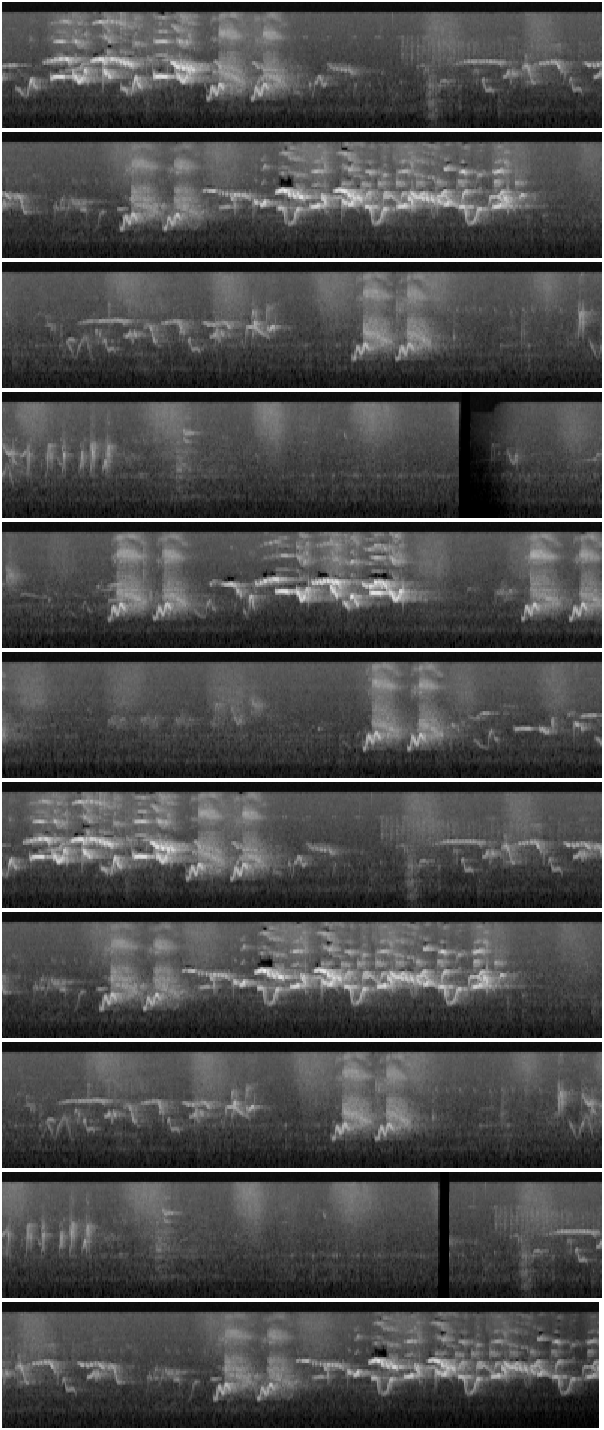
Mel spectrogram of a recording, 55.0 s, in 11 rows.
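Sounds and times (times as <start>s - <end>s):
birds chattering and whistling: 0.0s - 18.4s, 19.2s - 54.9s.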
